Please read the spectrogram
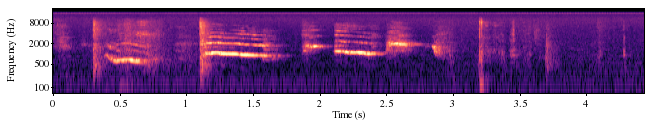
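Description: High-pitched whining cries: three short ones, each sliding down in pitch, the loudest about a second in. Sharp knocks come between them.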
